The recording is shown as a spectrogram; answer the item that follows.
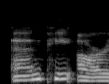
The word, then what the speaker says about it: nPr: NPR is how you pronounce it.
